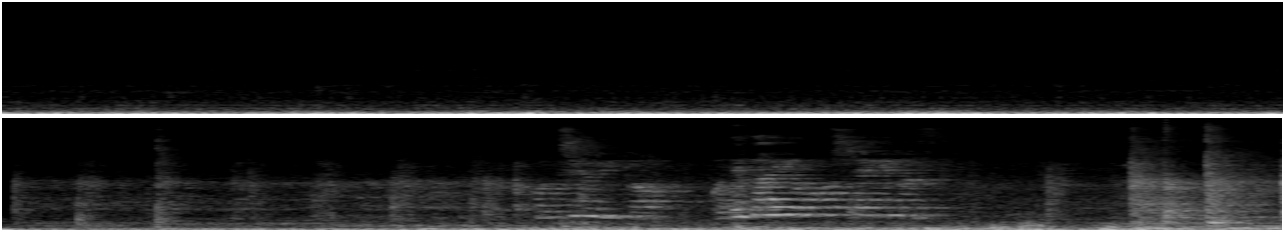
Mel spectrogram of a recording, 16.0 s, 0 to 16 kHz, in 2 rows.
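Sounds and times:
ferry engine rumble: 0:08.1 - 0:15.0.

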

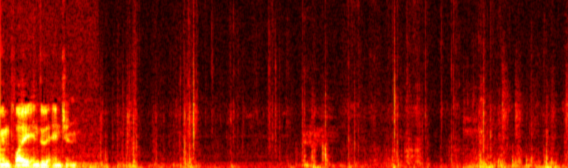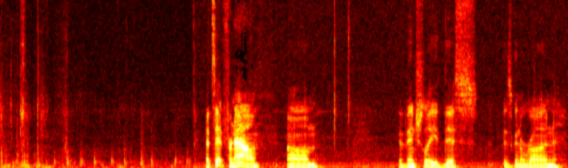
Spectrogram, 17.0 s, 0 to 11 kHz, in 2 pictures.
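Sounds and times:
cables rustling and scraping: 0:01.4 - 0:11.6.

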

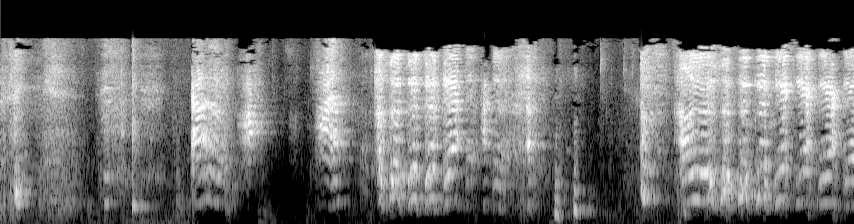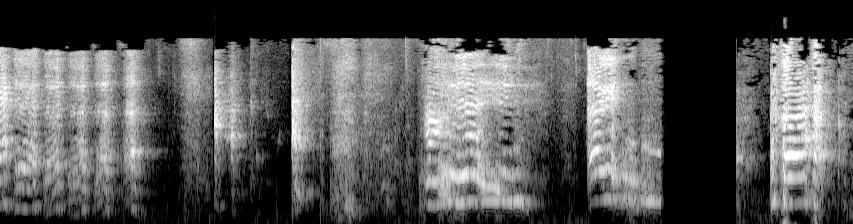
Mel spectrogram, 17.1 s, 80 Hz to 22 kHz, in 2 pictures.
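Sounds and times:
baby laughing: 0:01.9 - 0:05.5, 0:06.4 - 0:10.1, 0:16.2 - 0:17.0.

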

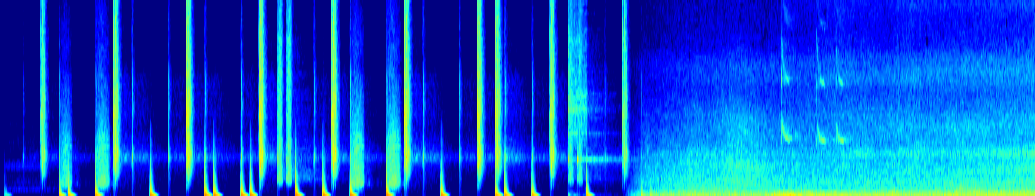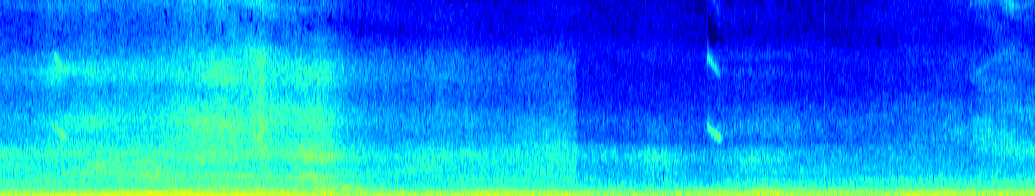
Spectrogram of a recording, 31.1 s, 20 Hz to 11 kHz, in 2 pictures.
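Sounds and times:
road traffic hum: 0:09.4 - 0:31.0
vehicle passing: 0:09.5 - 0:31.0.

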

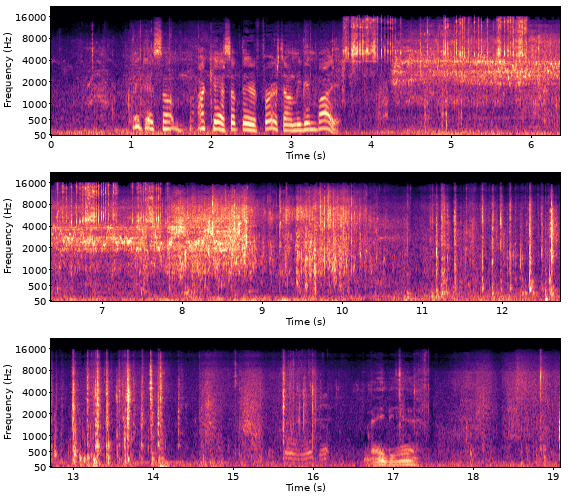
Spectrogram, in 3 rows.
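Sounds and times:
fishing reel whirring: 0:03.5 - 0:09.0.

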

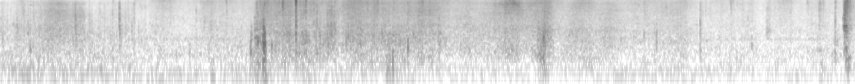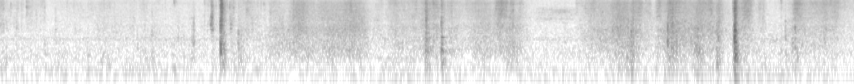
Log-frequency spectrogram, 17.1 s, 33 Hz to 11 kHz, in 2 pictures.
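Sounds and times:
fabric rustling: 0:00.0 - 0:07.0, 0:11.2 - 0:17.0.

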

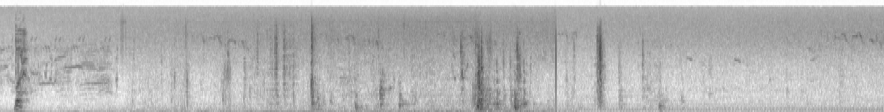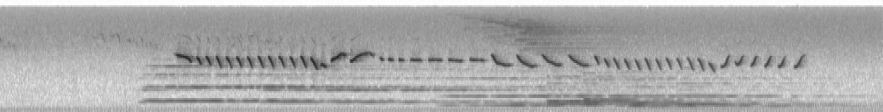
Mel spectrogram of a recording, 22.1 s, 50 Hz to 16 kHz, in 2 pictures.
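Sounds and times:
faint steady hum: 0:00.0 - 0:22.0
music with high trill: 0:12.9 - 0:22.0.

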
